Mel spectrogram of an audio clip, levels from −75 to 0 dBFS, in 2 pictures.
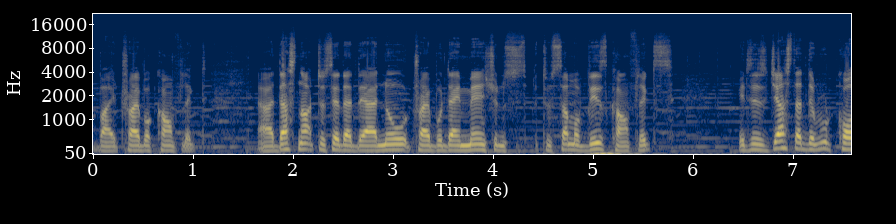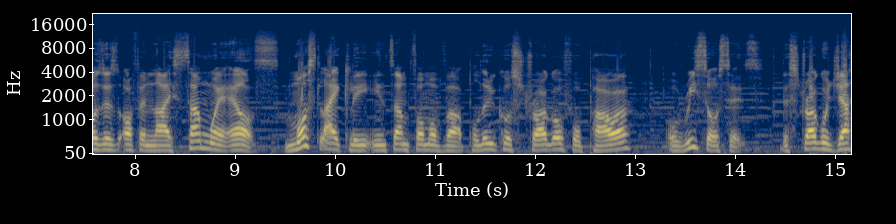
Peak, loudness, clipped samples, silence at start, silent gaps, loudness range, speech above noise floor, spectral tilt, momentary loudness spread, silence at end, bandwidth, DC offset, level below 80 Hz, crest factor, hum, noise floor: -6 dBFS; -21 LUFS; under 0.1%; 0 s; none; 4 LU; 25 dB; -5 dB/octave; 14 LU; 0 s; 13.5 kHz; under 0.1%; -52 dBFS; 16 dB; none; -46 dBFS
